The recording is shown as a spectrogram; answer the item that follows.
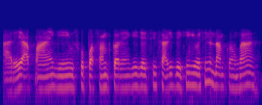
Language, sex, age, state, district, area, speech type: Hindi, female, 60+, Uttar Pradesh, Mau, urban, conversation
